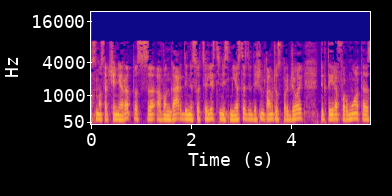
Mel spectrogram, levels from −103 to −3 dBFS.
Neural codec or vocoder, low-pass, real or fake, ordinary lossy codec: none; 9.9 kHz; real; MP3, 32 kbps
